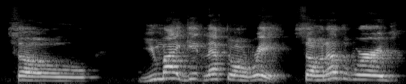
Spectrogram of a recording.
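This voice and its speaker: High-voiced man on an echoey call. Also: animated, slow pace, a bit bright. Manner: hesitant, many "um"s, streetwise slang. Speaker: guest caller. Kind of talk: casual chat over a call.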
